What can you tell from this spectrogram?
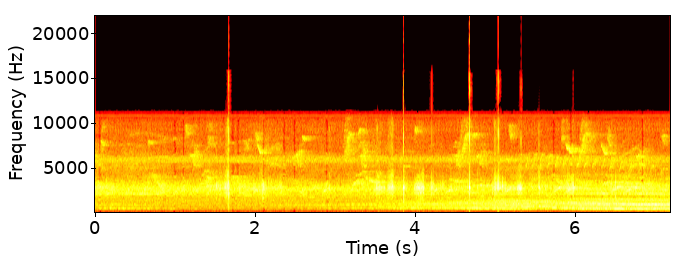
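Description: Mantled howler monkeys howling as a low, even roar that swells near the end, under birds chirping and insects trilling. A few sharp clicks come around the middle.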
